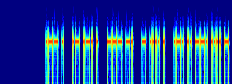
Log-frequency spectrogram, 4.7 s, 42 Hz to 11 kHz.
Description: Morse code, heard as a keyed tone, about 46 wpm, 700 Hz. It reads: WE ARE ON THE RIGHT
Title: Sentences from Top 1100 Words 45wpm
